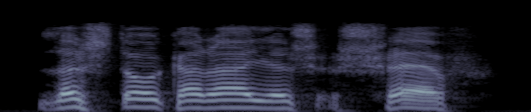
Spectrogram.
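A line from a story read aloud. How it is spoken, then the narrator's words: Howling devils. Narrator (Russian): взвыли черти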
